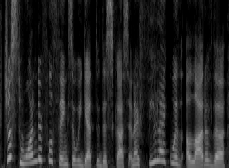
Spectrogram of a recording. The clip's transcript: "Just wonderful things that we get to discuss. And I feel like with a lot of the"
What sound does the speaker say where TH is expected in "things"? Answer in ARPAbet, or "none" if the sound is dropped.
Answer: TH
